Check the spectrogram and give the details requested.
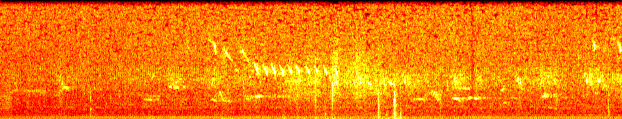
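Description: Faint birdsong, scattered chirps and a quick trill, over a steady low hum.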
